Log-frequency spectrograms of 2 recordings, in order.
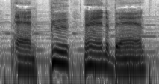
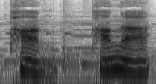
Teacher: It's not exactly silent either, so it's not pananaban. You have to continue the ng sound like in singer and donger.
